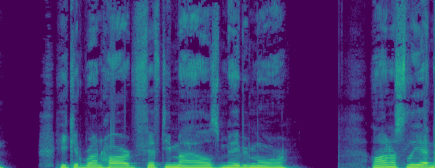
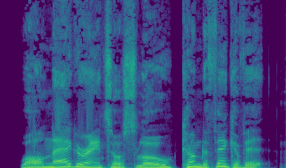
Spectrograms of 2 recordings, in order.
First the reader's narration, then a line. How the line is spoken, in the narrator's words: replied Bill with a grunt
